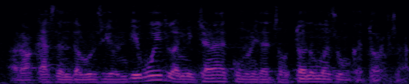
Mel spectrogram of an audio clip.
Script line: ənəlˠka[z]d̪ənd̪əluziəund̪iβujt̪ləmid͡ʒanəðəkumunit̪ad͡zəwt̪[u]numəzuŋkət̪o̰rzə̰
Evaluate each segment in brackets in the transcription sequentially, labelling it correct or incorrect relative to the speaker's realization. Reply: correct, incorrect: ɔ

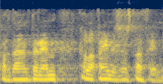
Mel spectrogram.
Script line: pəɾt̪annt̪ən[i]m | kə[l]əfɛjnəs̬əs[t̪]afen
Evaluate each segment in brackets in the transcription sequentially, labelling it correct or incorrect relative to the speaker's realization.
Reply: incorrect: ɛ, correct, correct

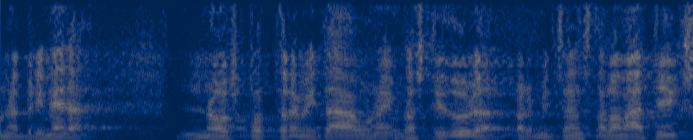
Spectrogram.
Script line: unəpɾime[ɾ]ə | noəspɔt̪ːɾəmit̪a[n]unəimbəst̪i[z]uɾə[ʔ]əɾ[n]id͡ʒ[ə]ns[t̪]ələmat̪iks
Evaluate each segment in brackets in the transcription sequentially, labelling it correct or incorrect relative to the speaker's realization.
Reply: correct, incorrect: none, incorrect: ð, incorrect: p, incorrect: m, incorrect: a, correct

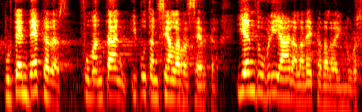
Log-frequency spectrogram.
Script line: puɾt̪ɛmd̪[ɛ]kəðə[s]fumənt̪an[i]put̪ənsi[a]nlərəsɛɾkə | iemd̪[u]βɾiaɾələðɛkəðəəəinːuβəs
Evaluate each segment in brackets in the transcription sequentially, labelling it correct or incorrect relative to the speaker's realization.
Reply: correct, correct, correct, correct, correct

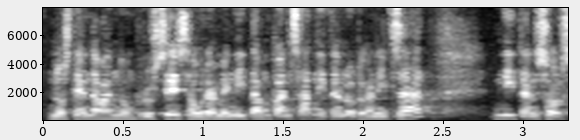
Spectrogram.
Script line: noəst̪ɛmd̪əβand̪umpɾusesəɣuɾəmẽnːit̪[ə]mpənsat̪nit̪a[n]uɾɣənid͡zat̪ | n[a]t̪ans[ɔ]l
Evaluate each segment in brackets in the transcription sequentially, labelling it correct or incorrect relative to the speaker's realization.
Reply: incorrect: a, correct, incorrect: i, correct

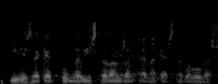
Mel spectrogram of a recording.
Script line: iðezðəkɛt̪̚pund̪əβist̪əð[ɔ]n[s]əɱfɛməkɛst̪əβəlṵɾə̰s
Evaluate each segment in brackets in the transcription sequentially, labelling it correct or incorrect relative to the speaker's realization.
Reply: correct, incorrect: z

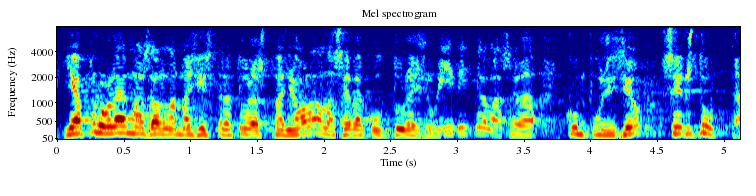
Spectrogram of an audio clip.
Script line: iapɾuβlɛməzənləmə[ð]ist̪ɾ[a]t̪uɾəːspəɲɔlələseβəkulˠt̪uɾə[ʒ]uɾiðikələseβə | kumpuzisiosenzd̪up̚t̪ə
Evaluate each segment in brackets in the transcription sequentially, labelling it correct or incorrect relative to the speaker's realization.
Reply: incorrect: ʒ, incorrect: ə, correct

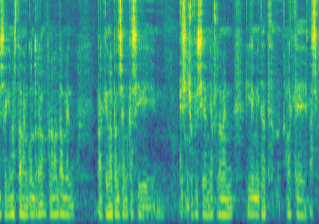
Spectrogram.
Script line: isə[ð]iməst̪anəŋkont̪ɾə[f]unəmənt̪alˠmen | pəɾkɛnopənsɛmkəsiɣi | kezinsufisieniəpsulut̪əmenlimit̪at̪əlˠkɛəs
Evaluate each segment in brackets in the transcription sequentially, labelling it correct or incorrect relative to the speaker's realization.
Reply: incorrect: ɣ, correct

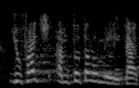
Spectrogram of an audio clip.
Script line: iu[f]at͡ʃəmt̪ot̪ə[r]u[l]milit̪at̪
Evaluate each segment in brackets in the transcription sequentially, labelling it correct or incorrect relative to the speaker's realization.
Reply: correct, incorrect: l, incorrect: none

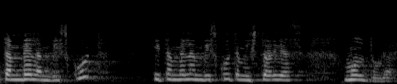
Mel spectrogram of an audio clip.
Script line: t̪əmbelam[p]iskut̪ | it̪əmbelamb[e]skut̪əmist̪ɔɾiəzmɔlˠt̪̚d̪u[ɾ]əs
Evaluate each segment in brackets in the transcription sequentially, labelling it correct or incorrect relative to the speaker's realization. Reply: incorrect: b, incorrect: i, correct

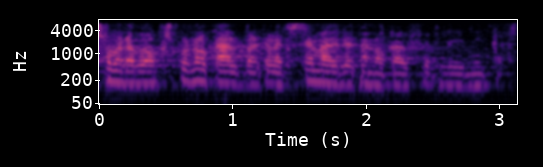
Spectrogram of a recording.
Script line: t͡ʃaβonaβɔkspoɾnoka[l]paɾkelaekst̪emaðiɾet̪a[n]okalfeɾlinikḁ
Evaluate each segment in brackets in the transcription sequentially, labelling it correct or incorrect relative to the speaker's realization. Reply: correct, correct

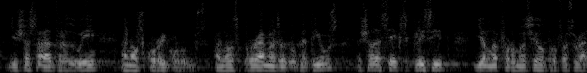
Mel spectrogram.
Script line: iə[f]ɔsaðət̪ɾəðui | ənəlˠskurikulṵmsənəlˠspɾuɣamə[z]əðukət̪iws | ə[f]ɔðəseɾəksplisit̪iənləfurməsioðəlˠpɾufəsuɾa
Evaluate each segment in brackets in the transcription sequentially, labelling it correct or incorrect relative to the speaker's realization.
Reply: incorrect: ʃ, correct, incorrect: ʃ

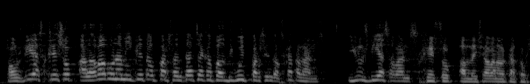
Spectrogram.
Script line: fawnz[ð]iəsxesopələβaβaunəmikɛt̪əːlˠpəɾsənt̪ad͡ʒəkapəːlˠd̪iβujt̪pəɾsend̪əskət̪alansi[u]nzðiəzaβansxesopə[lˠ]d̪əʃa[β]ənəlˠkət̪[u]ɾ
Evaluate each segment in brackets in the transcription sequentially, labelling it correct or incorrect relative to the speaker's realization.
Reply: correct, correct, correct, correct, incorrect: o

